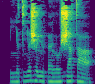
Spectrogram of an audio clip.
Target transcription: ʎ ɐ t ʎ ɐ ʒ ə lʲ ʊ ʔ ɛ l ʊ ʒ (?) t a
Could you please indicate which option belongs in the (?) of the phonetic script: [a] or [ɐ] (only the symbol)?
a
